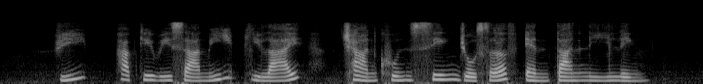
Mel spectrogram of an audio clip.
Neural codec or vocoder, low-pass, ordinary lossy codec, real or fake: codec, 16 kHz in and 24 kHz out, 0.6 kbps, FocalCodec, streaming, 4096 codes; 7.2 kHz; none; fake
